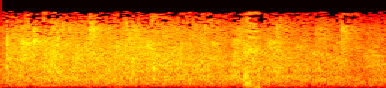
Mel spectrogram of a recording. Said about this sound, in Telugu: ఇంతకీ చప్పట్లు అర్థమై కొట్టారా లేకపోతే ఆపేయమని కొట్టారా?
